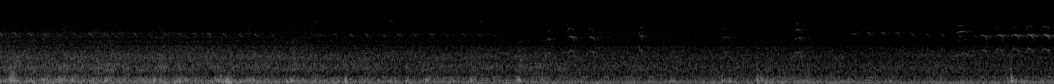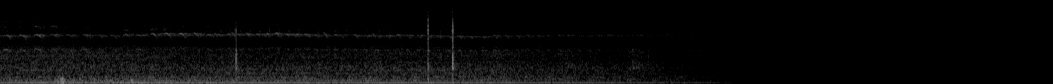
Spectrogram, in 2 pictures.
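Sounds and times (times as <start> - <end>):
steady low rumble: 0.0 - 17.9
bird trilling: 3.7 - 17.6
sharp clicks: 12.8 - 13.0, 14.8 - 15.2.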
